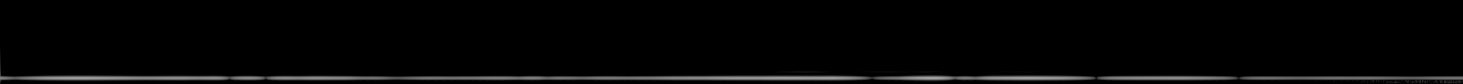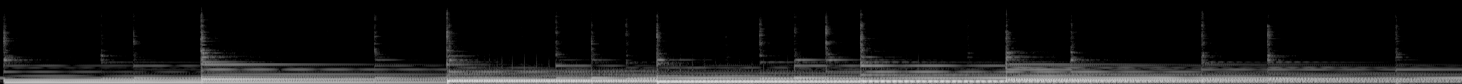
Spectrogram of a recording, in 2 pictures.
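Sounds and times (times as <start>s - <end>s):
sound bath pure steady tone: 0.0s - 29.2s
sound bath loud rich chord of low ringing tones: 14.7s - 29.2s.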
